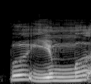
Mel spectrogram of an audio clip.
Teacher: மேல் உதடும் கீழ் உதடும் உற தமக்குள் பொருந்த பா மா பிறக்கும். இப்பு இம்மு ஆகிய 2 மெய்யெழுத்து ஒலிகளும் பிறக்கும்.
